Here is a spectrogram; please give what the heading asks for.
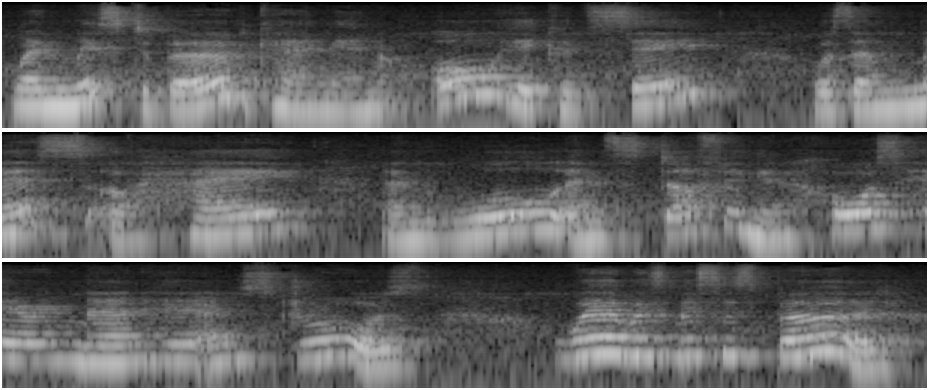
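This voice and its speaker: An older woman reads a children's story at a slow, unhurried pace in a fairly high voice. She is expressive and adds simple explanations for little listeners. The room echoes around her. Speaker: storyteller reading a picture book to children. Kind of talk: children's story read-aloud. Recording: roomy echo with clear background noise.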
